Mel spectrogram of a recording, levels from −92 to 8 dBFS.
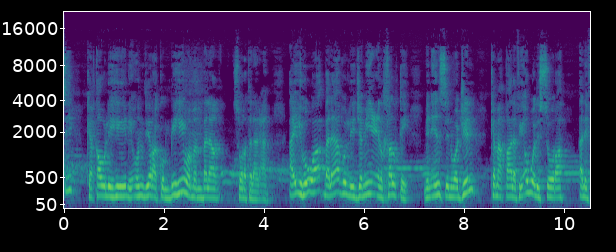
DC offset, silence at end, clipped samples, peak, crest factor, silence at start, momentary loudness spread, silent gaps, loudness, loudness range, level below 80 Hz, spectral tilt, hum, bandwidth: under 0.1%; 0 s; under 0.1%; -8 dBFS; 14 dB; 0 s; 11 LU; none; -21 LUFS; 2 LU; -66 dBFS; -6.5 dB/octave; none; 12 kHz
